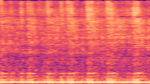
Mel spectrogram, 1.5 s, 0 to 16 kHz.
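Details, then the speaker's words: Ski-Doo Skandic two-stroke snowmobile, odometer reads 7,000 miles, started about three days after purchase: an even, low burbling idle with steady rapid pulses and no knocks; smokes heavily, oil light on; transmission works; normal idle. "Go ahead and start it up right here. Look at that. She purrs."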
